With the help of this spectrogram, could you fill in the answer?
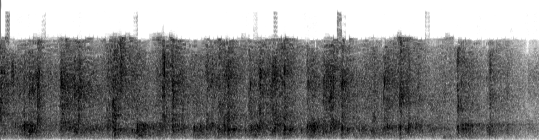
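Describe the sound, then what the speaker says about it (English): An audience at a Toastmasters club anniversary meeting gives a speaker a round of applause, continuous dense clapping sustained evenly throughout and tapering slightly at the end. "let's give him a hand for a round of applause"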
